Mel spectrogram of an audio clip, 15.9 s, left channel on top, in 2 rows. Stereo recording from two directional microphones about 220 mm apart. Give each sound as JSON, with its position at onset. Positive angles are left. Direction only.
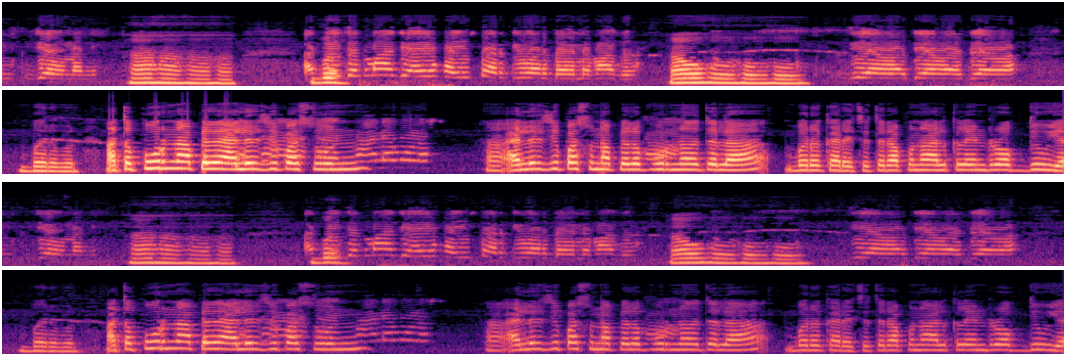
{"t": 0.3, "sound": "speech", "side_deg": 45}
{"t": 0.9, "sound": "a woman's voice", "side_deg": 25}
{"t": 2.5, "sound": "speech", "side_deg": 45}
{"t": 4.9, "sound": "a woman's voice", "side_deg": 25}
{"t": 6.3, "sound": "speech", "side_deg": 45}
{"t": 8.2, "sound": "a woman's voice", "side_deg": 25}
{"t": 10.6, "sound": "child singing", "side_deg": 45}
{"t": 11.6, "sound": "a woman's voice", "side_deg": 25}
